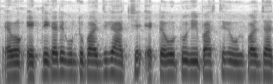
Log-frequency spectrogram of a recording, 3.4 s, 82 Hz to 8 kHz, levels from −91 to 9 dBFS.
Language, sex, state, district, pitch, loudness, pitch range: Bengali, male, Tripura, West Tripura, 140 Hz, -16 LUFS, 135-145 Hz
